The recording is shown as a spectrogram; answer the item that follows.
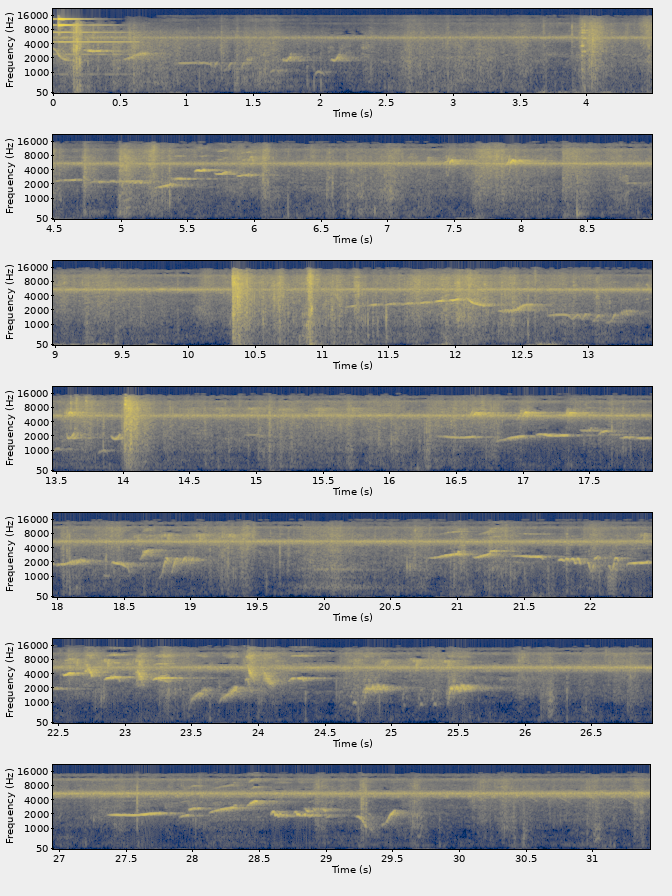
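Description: Several wild birds chirping and trilling in a forest, short varied calls coming and going throughout, over a steady high-pitched drone. A few short knocks sound in the first half.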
